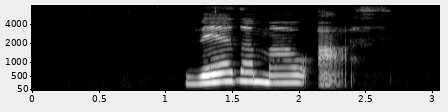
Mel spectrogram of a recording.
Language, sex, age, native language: Icelandic, female, 8, Icelandic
